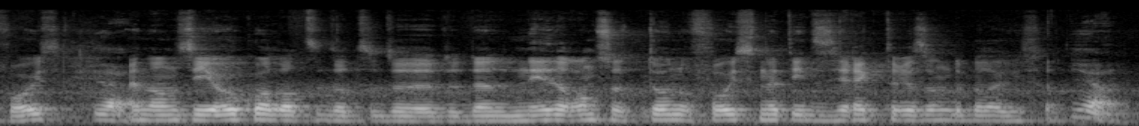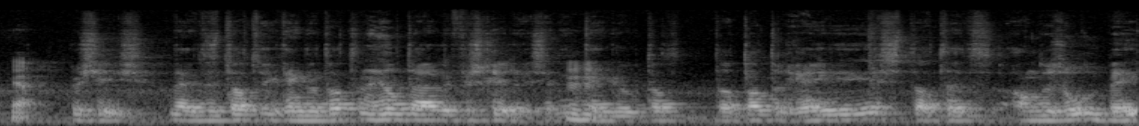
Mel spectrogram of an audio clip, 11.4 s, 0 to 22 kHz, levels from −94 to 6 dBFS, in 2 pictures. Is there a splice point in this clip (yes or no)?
no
